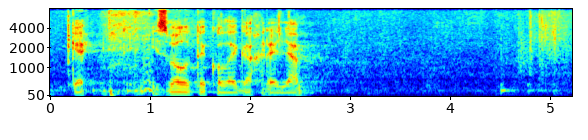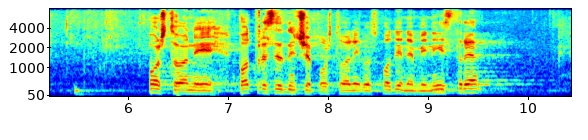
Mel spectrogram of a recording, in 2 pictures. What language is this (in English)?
Croatian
